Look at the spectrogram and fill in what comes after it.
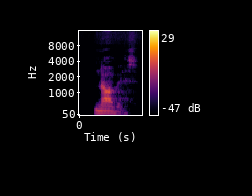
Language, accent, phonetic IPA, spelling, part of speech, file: Catalan, Valencia, [ˈnɔ.ves], noves, adjective, LL-Q7026 (cat)-noves.wav
- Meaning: feminine plural of nou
